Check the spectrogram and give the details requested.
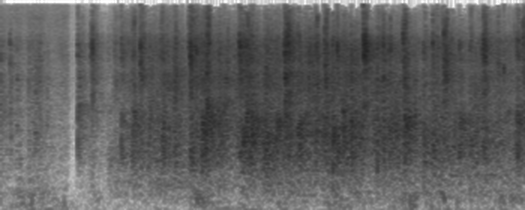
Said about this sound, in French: Vos applaudissements pour les élèves de Georges de la Tour.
